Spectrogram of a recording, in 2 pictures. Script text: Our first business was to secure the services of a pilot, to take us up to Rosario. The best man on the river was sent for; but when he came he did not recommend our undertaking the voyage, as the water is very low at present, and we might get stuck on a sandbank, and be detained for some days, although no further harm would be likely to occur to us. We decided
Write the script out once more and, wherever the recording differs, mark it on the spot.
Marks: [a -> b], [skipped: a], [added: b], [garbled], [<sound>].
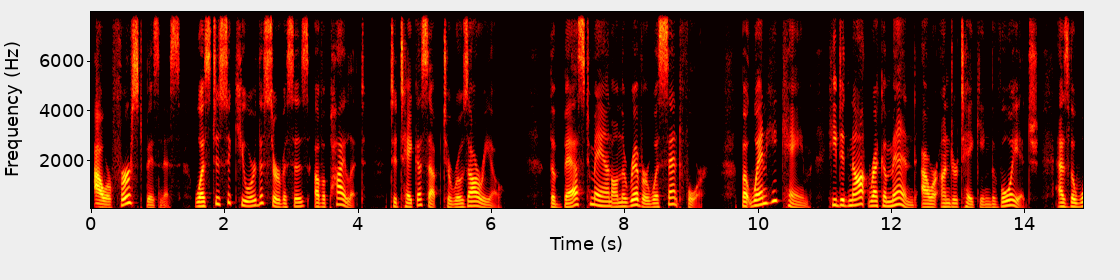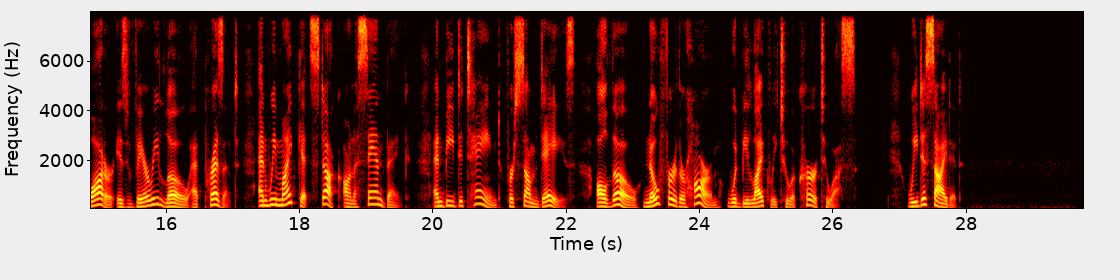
Our first business was to secure the services of a pilot, to take us up to Rosario. The best man on the river was sent for; but when he came he did not recommend our undertaking the voyage, as the water is very low at present, and we might get stuck on a sandbank, and be detained for some days, although no further harm would be likely to occur to us. We decided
